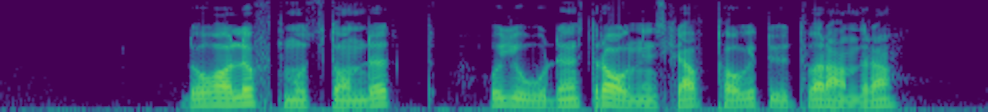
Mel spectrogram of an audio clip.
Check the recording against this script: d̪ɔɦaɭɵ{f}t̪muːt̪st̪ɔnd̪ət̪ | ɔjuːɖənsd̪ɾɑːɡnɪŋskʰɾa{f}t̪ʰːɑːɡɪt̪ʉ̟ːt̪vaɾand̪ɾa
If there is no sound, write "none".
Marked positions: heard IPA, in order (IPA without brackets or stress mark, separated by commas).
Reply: f, f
